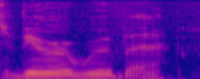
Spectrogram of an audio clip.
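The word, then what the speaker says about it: Vera Hruba: When pronouncing, drop the H, so it's Vera Ruba.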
